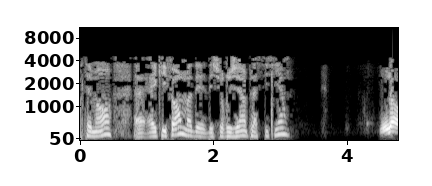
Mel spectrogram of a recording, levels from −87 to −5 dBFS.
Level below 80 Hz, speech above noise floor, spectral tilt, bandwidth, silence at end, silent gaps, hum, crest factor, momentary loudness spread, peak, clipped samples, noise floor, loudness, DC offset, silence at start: -52 dBFS; 53 dB; -10 dB/octave; 4.8 kHz; 0 s; none; none; 16 dB; 8 LU; 0 dBFS; under 0.1%; -67 dBFS; -16 LUFS; under 0.1%; 0 s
